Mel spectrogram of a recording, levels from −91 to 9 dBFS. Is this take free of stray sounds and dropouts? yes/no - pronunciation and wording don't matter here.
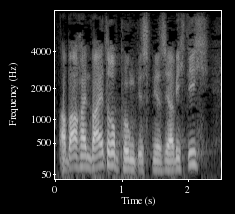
yes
